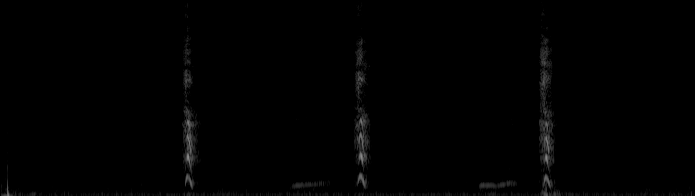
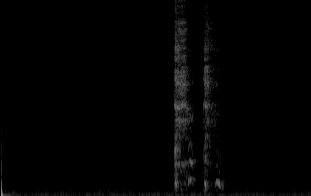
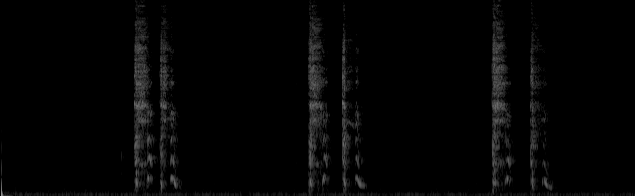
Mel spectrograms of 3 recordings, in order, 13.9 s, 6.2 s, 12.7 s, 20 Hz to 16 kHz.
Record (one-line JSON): {"exhalation_length": "13.9 s", "exhalation_amplitude": 679, "exhalation_signal_mean_std_ratio": 0.25, "cough_length": "6.2 s", "cough_amplitude": 818, "cough_signal_mean_std_ratio": 0.31, "three_cough_length": "12.7 s", "three_cough_amplitude": 773, "three_cough_signal_mean_std_ratio": 0.35, "survey_phase": "beta (2021-08-13 to 2022-03-07)", "age": "65+", "gender": "Female", "wearing_mask": "No", "symptom_headache": true, "smoker_status": "Ex-smoker", "respiratory_condition_asthma": false, "respiratory_condition_other": false, "recruitment_source": "REACT", "submission_delay": "1 day", "covid_test_result": "Negative", "covid_test_method": "RT-qPCR", "influenza_a_test_result": "Negative", "influenza_b_test_result": "Negative"}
